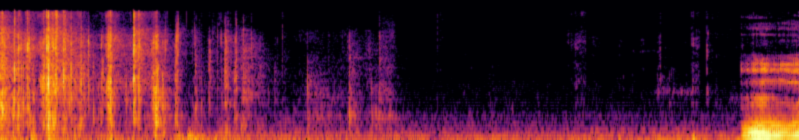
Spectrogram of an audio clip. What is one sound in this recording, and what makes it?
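Trading cards rustle as they are shuffled by hand.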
